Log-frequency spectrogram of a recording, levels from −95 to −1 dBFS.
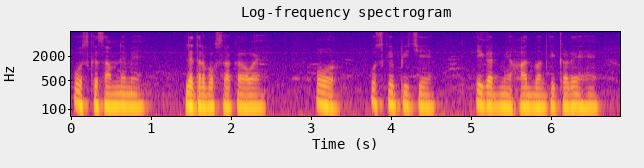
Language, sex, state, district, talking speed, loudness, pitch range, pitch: Hindi, male, Arunachal Pradesh, Lower Dibang Valley, 155 wpm, -19 LUFS, 110-120 Hz, 115 Hz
